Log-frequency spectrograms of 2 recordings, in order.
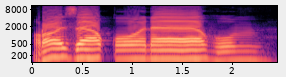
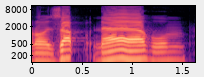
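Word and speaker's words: رَزَقْنَاهُمْ: Pada lafal qof ini kita apa namanya? Kita pantulkan huruf qfnya. Kesalahan yang terjadi adalah tidak memantulkannya. Misal roqnahum harusnya itu yang pertama. Keselahan kedua menambahkan hamzah misalnya rozaq. Rozaqnahum rozaq. Nah, harusnya mengalir.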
